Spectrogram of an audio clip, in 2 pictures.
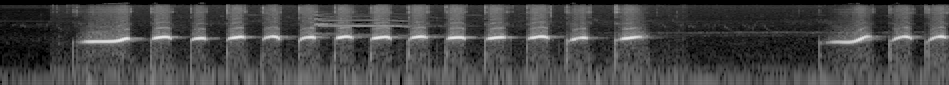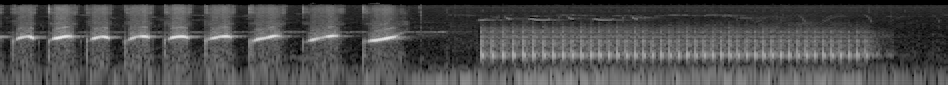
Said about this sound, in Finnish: Metsiemme suurin tikka palokärki ylittää kuikuttaen aukeaa.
